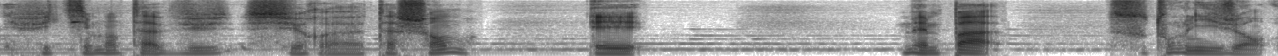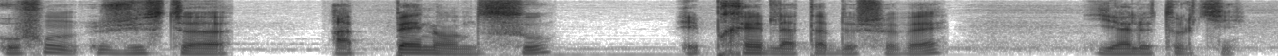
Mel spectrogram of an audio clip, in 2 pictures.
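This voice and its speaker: A man improvising narration as game master of a tabletop horror game, halting and pausing often between phrases. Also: fairly low pitch, darkish tone.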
